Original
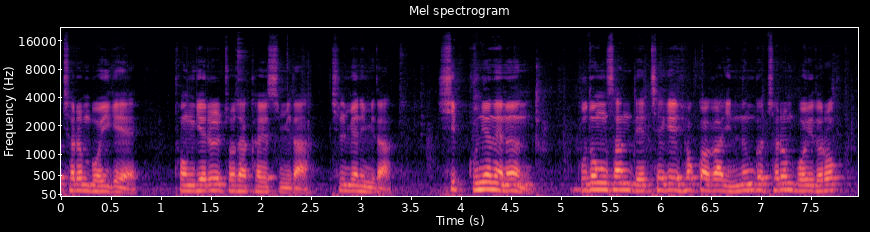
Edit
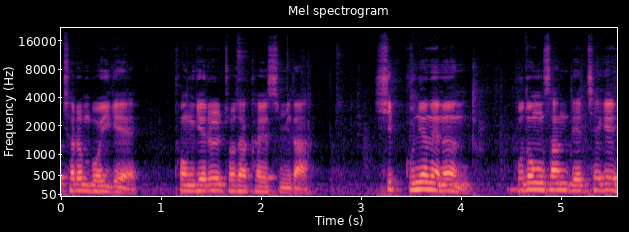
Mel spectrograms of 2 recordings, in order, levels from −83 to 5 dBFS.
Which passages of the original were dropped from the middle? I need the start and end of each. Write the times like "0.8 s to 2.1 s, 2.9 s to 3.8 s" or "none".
2.7 s to 3.4 s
